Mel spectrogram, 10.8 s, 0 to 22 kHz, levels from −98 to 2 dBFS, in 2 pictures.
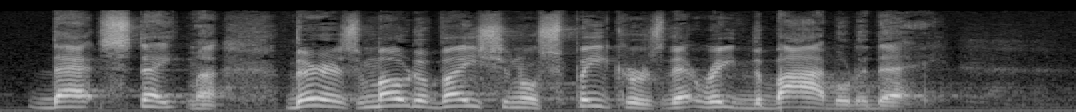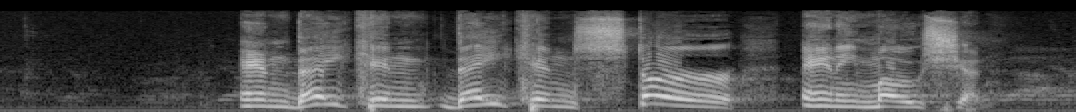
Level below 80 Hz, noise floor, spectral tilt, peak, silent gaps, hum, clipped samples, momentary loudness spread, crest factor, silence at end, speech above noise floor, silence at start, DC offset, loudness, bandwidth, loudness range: -56 dBFS; -60 dBFS; -2.5 dB/octave; -8 dBFS; none; none; under 0.1%; 8 LU; 18 dB; 0.2 s; 37 dB; 0.15 s; under 0.1%; -23 LUFS; 15 kHz; 5 LU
